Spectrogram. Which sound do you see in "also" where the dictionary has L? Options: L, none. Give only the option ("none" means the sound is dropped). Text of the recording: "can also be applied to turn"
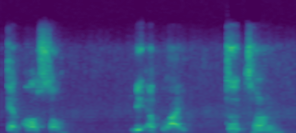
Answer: L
